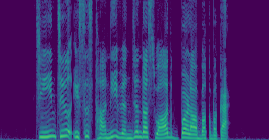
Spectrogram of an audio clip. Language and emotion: Dogri, disgusted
